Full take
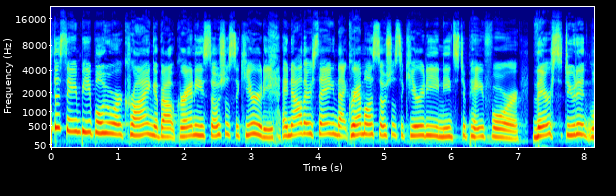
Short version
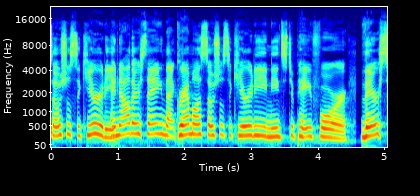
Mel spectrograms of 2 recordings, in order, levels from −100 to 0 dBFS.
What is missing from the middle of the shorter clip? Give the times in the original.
3.3 s to 3.5 s

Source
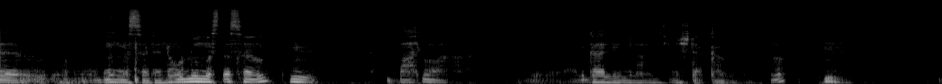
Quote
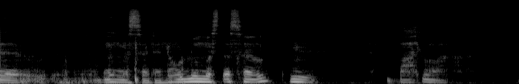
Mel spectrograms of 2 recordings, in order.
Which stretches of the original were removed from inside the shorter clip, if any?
none

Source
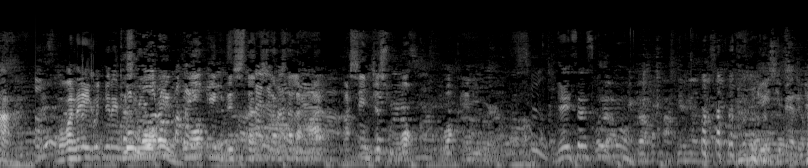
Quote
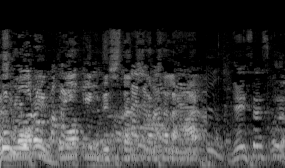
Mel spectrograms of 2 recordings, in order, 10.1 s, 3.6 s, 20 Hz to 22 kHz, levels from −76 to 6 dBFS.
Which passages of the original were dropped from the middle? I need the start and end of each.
4.2 s to 6.7 s

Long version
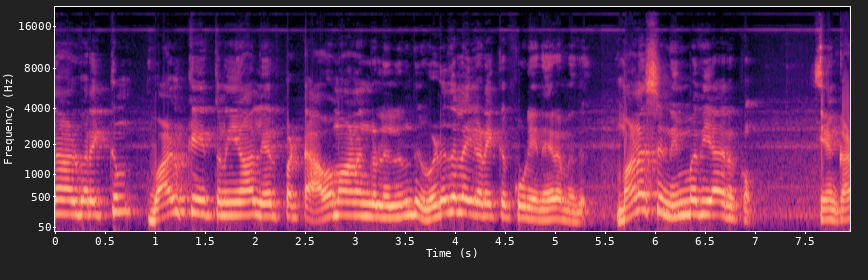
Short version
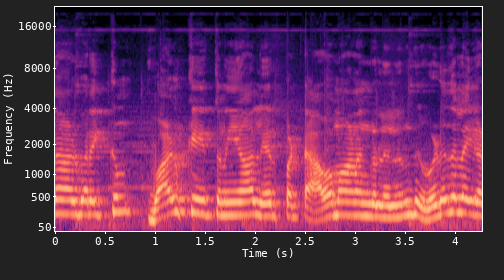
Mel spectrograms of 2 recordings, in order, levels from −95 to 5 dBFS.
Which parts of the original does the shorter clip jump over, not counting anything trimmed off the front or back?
none

